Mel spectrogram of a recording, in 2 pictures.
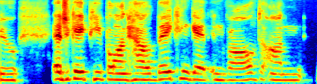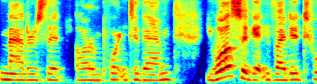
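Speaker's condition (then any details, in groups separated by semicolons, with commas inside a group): No condition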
